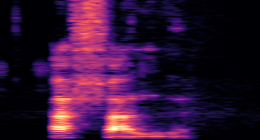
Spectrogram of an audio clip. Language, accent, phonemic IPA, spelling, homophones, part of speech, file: French, Canada, /a.fal/, affalent, affale / affales, verb, LL-Q150 (fra)-affalent.wav
- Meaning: third-person plural present indicative/subjunctive of affaler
